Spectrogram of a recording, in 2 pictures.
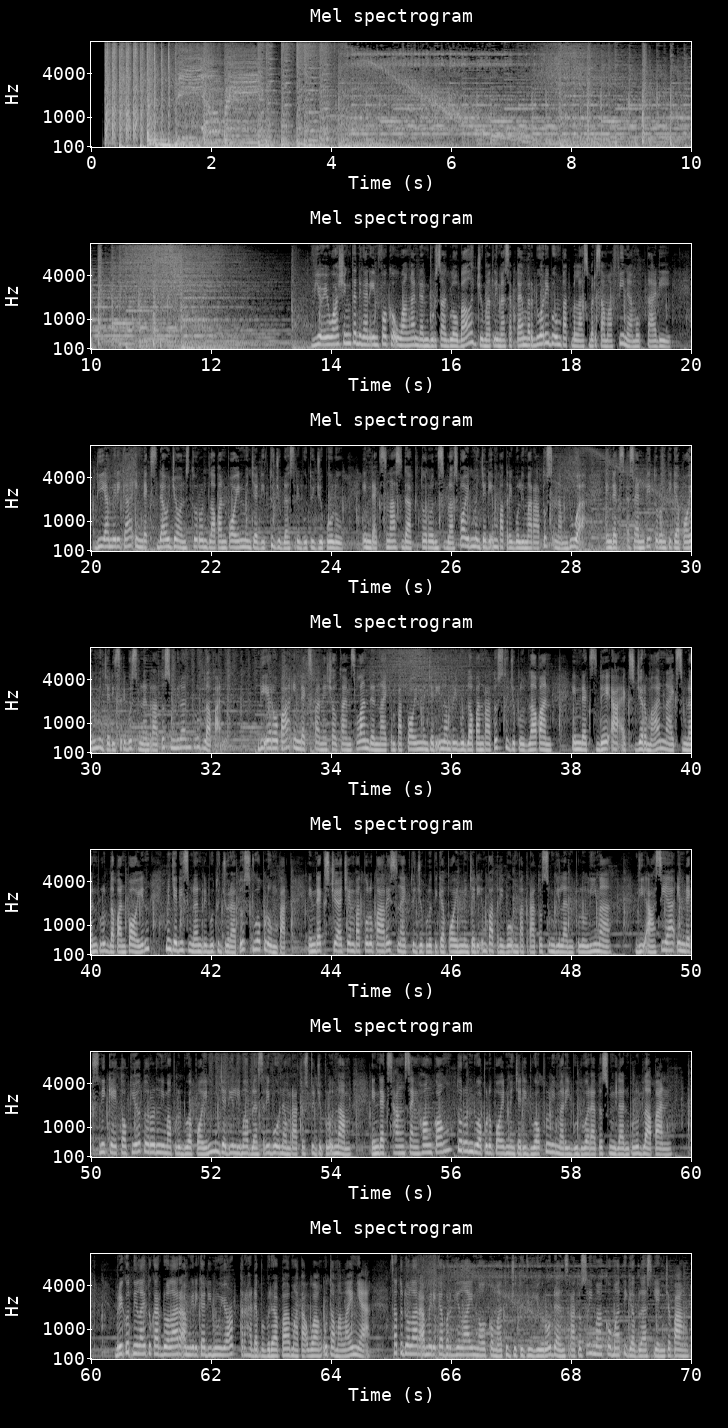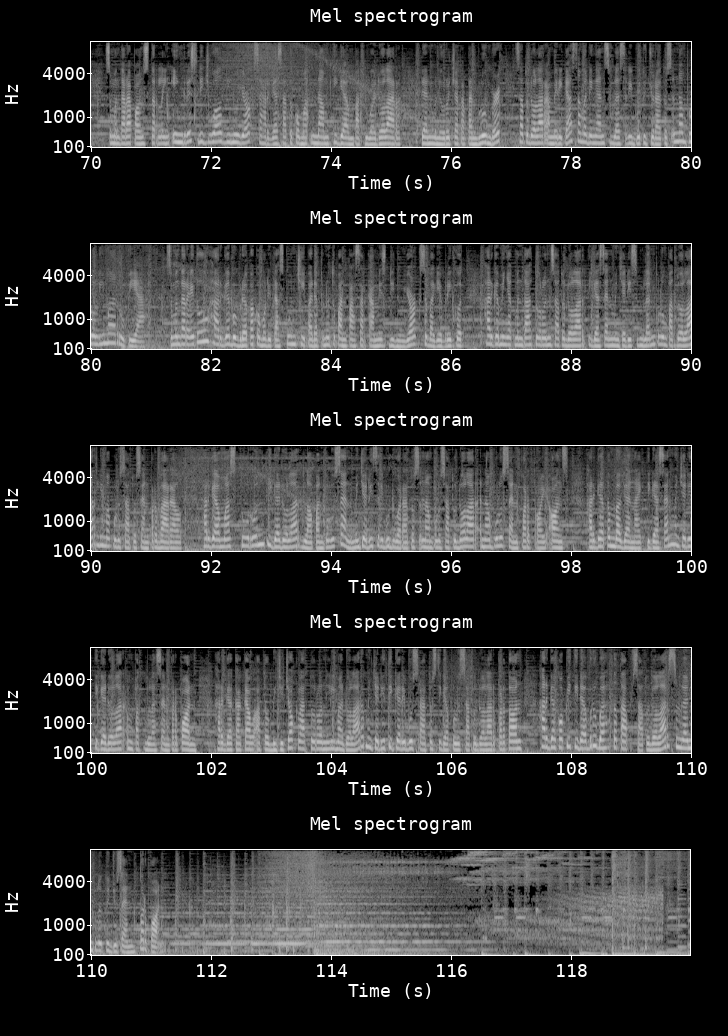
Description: Laporan saham dan berita ekonomi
